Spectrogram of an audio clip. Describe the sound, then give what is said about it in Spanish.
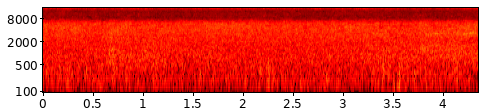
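Strong, steady wind from a tropical storm roars across the microphone in Mazatlán, Sinaloa, Mexico, a dense low rumble with slight surges in force throughout. No voices are heard. “Eh, por momentos llega fuerte el aire, el viento, fuerte el aire, viento.”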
